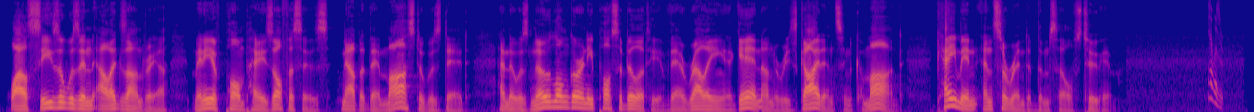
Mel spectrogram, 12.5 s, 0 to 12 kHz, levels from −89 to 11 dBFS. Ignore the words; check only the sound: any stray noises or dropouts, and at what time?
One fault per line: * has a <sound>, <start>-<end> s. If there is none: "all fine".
* has a chirp, 12.1-12.2 s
